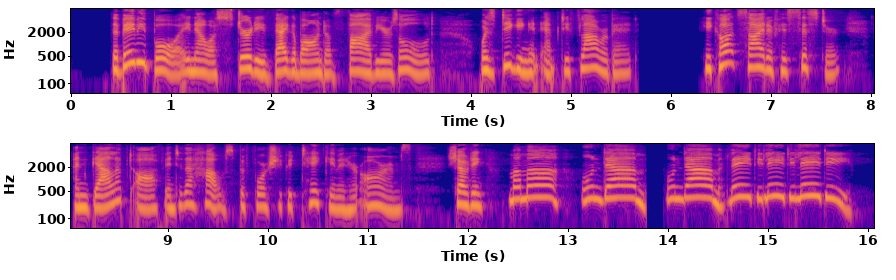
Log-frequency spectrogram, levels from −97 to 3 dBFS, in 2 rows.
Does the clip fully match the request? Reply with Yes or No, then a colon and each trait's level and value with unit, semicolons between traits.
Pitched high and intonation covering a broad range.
Yes: high, 220 Hz; wide, 7.7 semitones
